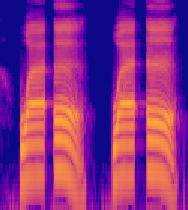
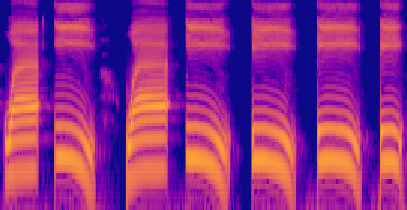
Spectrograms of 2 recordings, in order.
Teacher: wa e kalau diangkat wa i wa i i i i vokal I hanya akan sempurna ketika Tengah lidahnya diangkat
